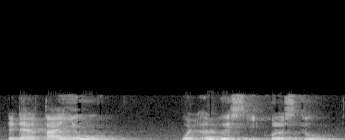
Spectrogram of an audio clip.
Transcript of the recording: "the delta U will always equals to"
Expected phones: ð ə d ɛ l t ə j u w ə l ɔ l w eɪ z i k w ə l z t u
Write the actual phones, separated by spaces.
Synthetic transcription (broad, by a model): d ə d ɛ l t ə j u w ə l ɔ l w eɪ s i k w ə l s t u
